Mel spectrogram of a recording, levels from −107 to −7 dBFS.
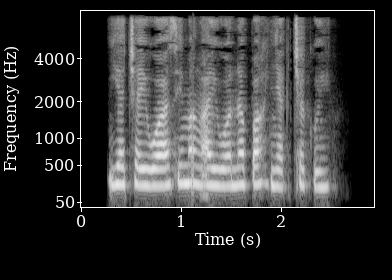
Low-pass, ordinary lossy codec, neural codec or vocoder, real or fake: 7.2 kHz; AAC, 32 kbps; none; real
